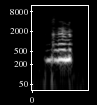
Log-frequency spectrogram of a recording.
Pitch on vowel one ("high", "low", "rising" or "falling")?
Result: high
